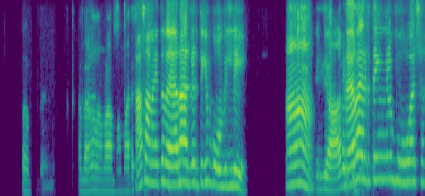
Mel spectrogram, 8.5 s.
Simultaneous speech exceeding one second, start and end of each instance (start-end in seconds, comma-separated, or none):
none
